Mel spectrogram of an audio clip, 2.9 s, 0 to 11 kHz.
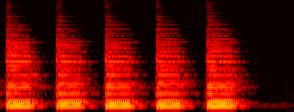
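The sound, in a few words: acoustic guitar barre chord at 9th fret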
